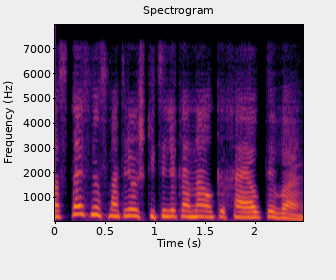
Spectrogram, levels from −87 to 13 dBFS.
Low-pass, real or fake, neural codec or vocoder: 7.2 kHz; fake; codec, 24 kHz, 1 kbps, SNAC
